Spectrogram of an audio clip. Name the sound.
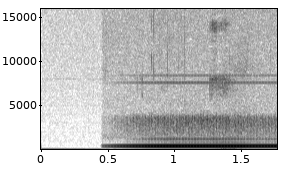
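phone line tone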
